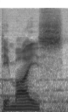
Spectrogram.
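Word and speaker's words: Demise: lassen habe und zwar heißt der auf Englisch dem als ausgesprochen d e M i s e Mais der heißt so auf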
